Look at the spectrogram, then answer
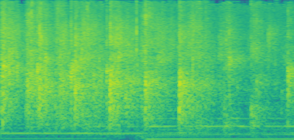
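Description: A church congregation applauding, steady dense clapping close and loud, layered over a constant low hum from the sound system.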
